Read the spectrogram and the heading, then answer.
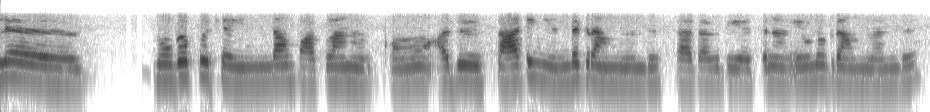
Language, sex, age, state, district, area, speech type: Tamil, female, 18-30, Tamil Nadu, Tirupattur, urban, conversation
